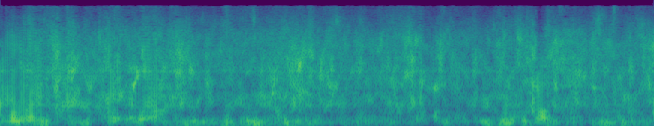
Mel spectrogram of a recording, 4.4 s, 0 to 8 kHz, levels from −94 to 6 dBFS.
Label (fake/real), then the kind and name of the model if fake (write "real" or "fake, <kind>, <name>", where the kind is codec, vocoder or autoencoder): fake, vocoder, Vocos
